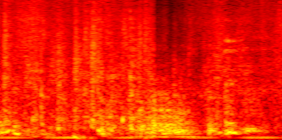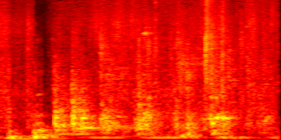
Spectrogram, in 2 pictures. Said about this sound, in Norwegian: Ordfører Bente Bjerke åpner vinduet på kommunehuset for å slippe inn litt luft.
